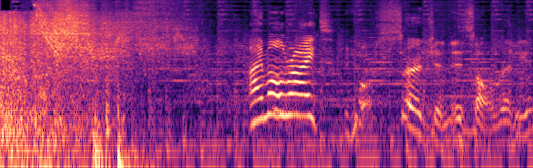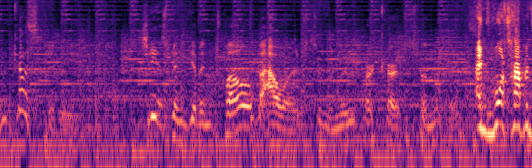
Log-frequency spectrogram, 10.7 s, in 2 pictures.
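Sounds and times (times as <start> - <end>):
lightning bolt strike: 0.0 - 2.1
speech: 2.5 - 10.6.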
